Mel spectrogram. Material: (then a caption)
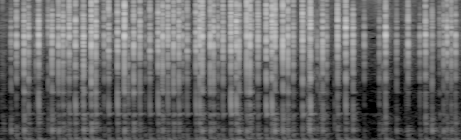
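Wood. Long silver nails tap rapidly on a flat, solid, black painted wooden heart plaque, producing a steady run of about thirty short, bright clicks. Each tap is dry and dies away almost instantly, with a high, crisp edge and very little low-end body.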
